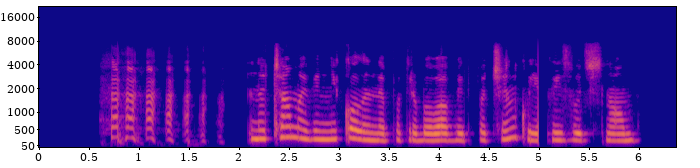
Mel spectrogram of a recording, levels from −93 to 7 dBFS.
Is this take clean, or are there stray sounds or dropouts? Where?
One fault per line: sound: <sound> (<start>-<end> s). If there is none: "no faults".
sound: laugh (0.6-1.9 s)
sound: dropout (5.0-5.1 s)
